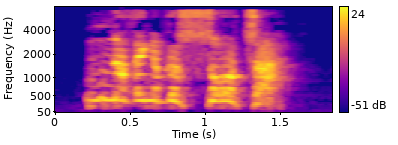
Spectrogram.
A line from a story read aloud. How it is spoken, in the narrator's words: screamed the little man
